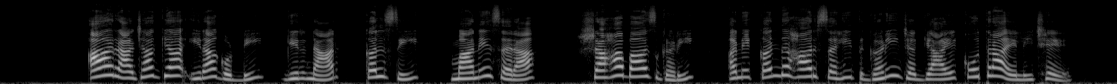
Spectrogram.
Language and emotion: Gujarati, neutral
